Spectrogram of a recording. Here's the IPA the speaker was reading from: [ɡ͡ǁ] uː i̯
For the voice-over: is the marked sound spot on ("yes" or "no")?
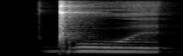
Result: yes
